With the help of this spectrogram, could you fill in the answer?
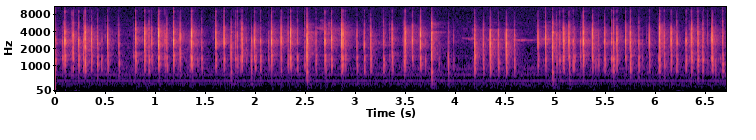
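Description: A white Ducky One 2 SF mechanical keyboard with plastic keycaps, modded with Lumia Matcha switches and Poron foam, sits on a dark mat on a wooden desk and is typed on continuously with the fingertips of both hands. Quick, bright, dry keystroke clacks come in steady bursts with a few brief pauses, with almost no low end and a faint steady hum underneath.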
